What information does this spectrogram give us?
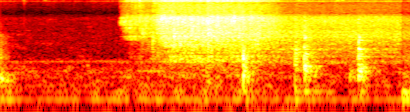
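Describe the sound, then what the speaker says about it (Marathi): Red pumpkin pieces hit hot ghee with a sudden loud sizzle, a steady frying hiss that keeps going, with a few sharp spatters and clinks of stirring. "आता हे तूप आहे ना चांगलं गरम झालेलं आहे आता याच्यामध्ये आपण भोपळा घालूया"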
